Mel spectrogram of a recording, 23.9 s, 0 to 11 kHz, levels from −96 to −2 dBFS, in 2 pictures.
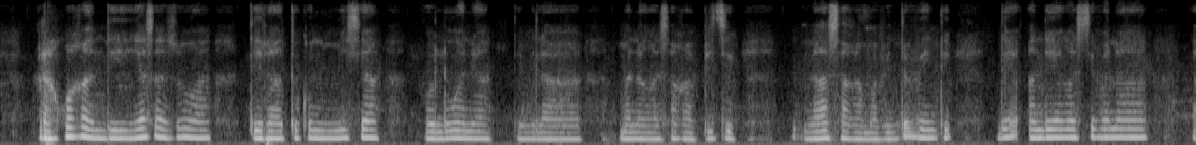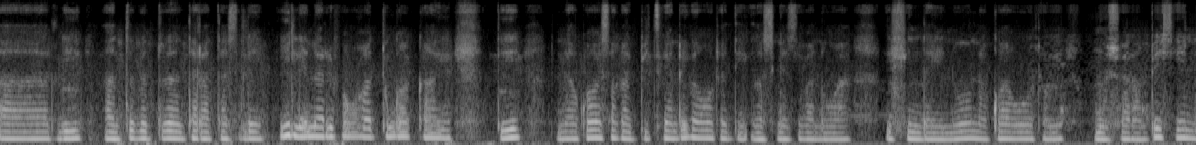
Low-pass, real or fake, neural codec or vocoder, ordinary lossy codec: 9.9 kHz; real; none; Opus, 16 kbps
